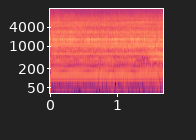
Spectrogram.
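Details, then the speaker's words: 1981 Yamaha QT50 moped with 60cc big bore kit, riding at about 28 mph: clean steady buzzing note at speed, no popping, bogging or misfire; runs like a top, normal under load. "Runs like a top."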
